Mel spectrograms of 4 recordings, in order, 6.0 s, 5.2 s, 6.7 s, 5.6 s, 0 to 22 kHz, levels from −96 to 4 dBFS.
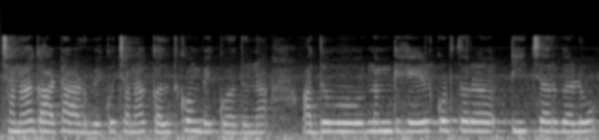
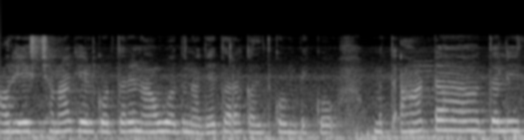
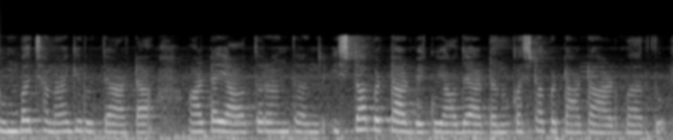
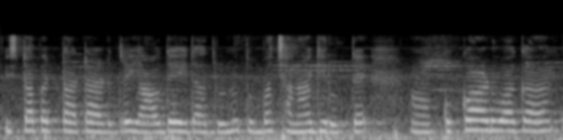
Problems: none marked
